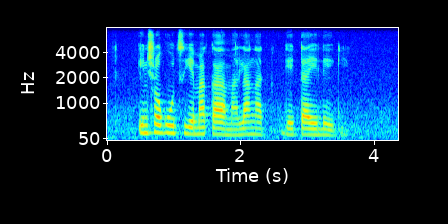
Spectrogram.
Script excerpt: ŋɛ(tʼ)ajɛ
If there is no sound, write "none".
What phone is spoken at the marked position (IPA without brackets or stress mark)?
tʼ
